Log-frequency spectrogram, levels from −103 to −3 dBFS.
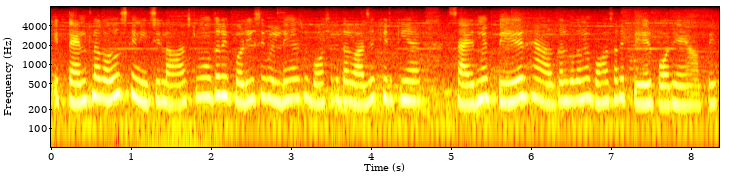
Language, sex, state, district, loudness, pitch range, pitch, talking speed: Hindi, female, Chhattisgarh, Raipur, -14 LUFS, 250-295 Hz, 275 Hz, 250 wpm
